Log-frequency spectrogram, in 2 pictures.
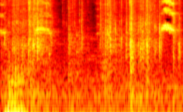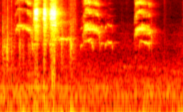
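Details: Budgerigar chick fed by a fellow chick. Rustling and shuffling open the recording, followed by a rapid run of scratchy begging notes and then several separate harsh, arched squawks.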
